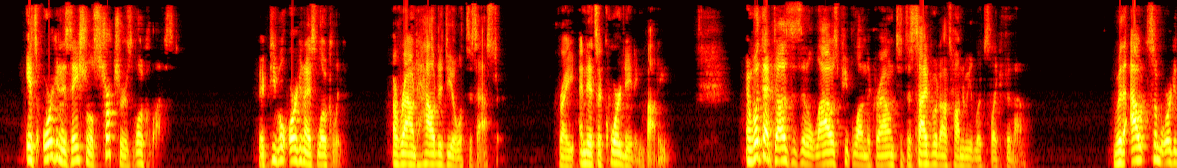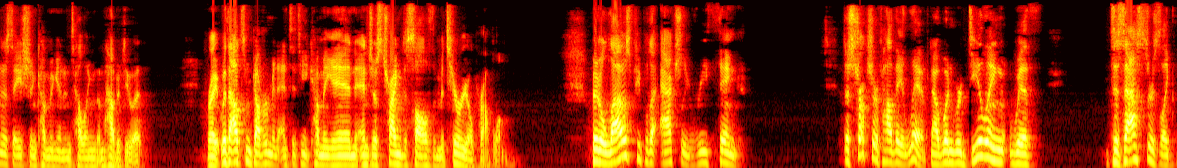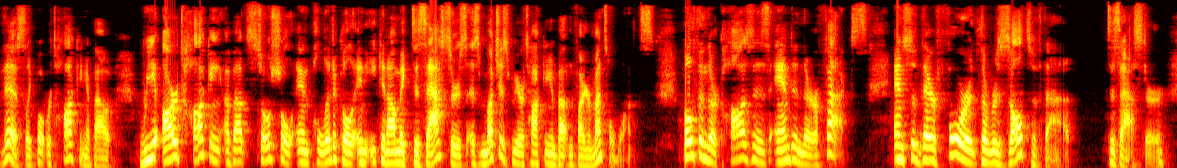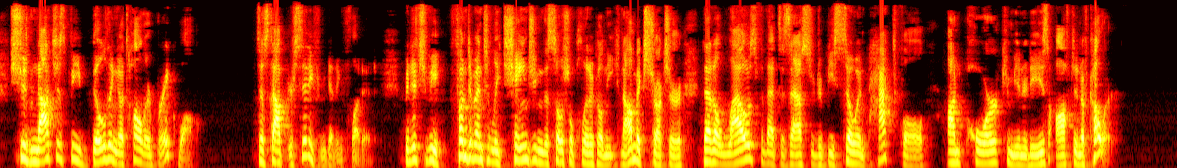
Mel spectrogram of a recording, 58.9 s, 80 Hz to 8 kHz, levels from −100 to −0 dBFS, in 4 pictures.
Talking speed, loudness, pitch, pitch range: 175 wpm, -16 LUFS, 145 Hz, 125-170 Hz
